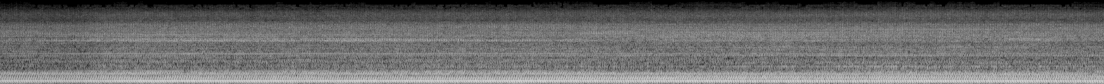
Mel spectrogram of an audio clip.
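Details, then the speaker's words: Mercury 4 hp outboard on a boat, no-start revived, held at full throttle, not planing, motor possibly mounted too far out: steady drone that never climbs to a crisp high note; sounds low on rpm, reason unclear. "Got it floored. I don't hear the RPMs that I feel like I'm supposed to, but I've never owned this type of outboard."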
